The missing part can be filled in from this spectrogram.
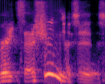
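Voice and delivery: little alien sage voice. Host reading a viewer's comment aloud during the session, in a Yoda voice. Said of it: "I do a good Yoda".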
